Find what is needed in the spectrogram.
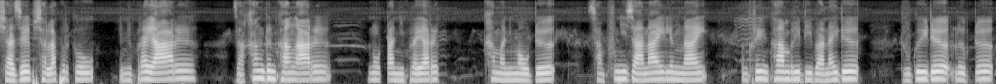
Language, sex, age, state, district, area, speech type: Bodo, female, 45-60, Assam, Baksa, rural, spontaneous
